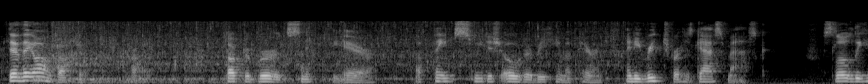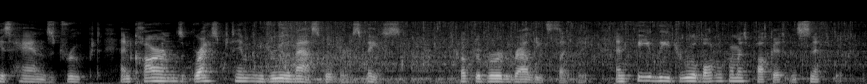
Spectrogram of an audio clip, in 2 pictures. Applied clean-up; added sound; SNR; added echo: none; Toilet flush; 13 dB; none.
